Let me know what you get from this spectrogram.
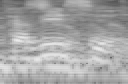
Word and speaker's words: Caviezel: ¿Caviezel se pronuncia? – Caviezel. Caviezel. Caviezel conocido por su interpretación de Jesucristo en La Pasión de Cristo, de Mel Gibson.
